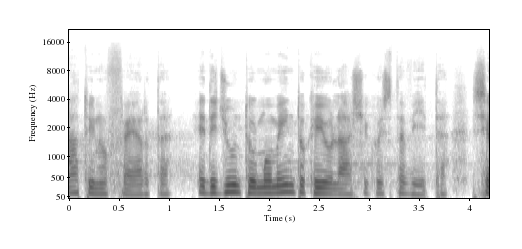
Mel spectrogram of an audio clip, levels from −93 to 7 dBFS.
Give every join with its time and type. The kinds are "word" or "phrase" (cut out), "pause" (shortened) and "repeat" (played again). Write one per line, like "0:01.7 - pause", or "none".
none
